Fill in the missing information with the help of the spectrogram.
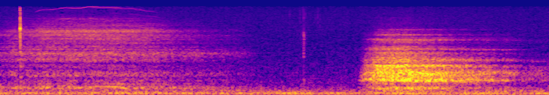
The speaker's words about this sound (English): So I invite you to conclude your swaying, let your swaying slow down, and join me in taking a breath.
